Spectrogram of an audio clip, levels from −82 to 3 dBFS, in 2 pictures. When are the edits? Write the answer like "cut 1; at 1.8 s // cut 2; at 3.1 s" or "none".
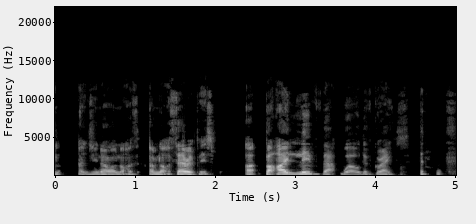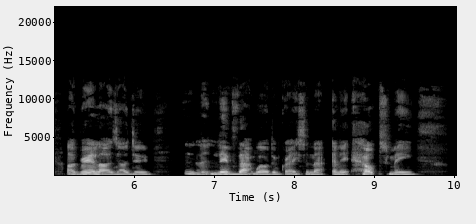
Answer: none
